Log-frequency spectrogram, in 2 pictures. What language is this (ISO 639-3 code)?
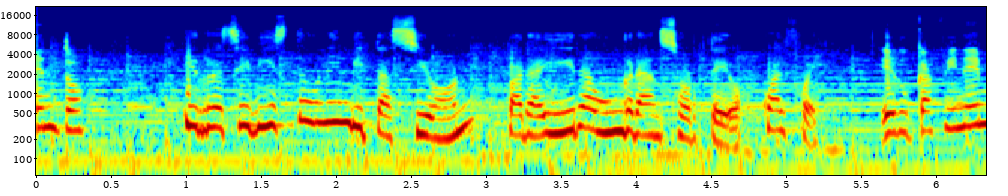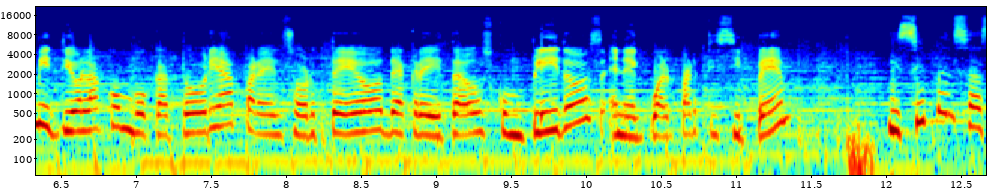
spa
